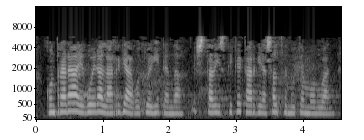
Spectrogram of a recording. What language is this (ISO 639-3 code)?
eus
